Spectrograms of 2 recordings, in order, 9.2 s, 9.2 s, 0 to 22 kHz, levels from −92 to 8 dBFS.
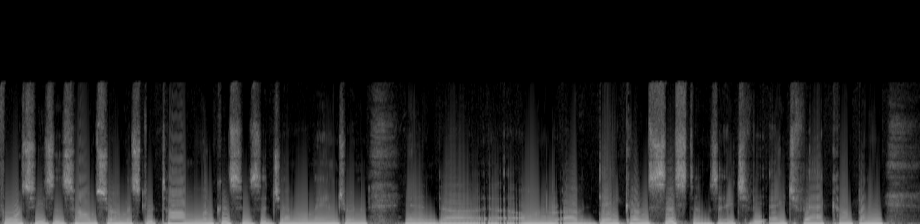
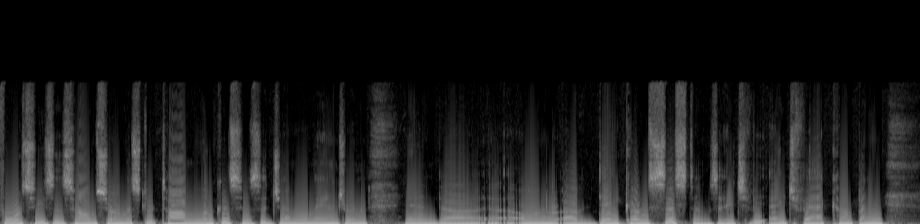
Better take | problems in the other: neither | distortion; heavy; 7 dB below the speech; the same in both

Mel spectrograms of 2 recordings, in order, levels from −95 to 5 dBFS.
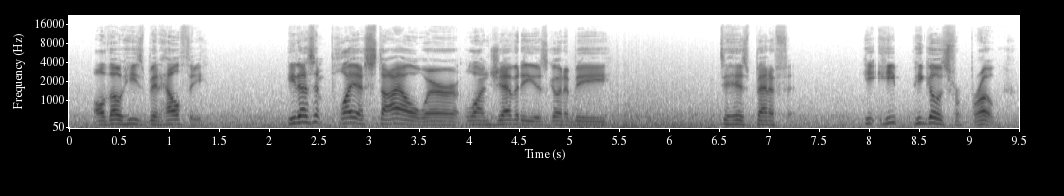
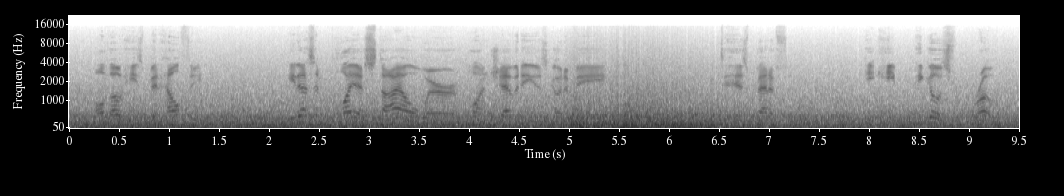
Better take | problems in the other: first | wind noise on the microphone; heavy; 1 dB above the speech; occasional gusts in the first

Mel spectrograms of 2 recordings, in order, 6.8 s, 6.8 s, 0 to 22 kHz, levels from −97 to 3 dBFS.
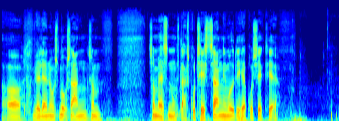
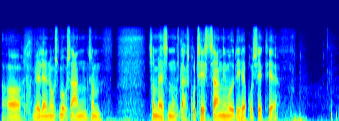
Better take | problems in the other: first | garbled, watery; slightly; nothing above 8 kHz

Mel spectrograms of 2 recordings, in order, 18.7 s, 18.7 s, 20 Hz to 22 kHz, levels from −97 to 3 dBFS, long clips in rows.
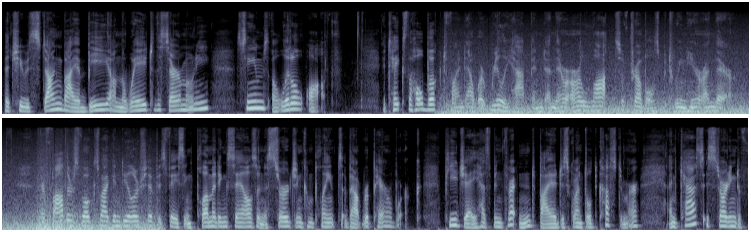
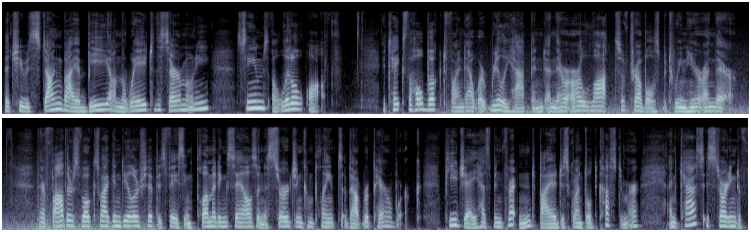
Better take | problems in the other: second | wind noise on the microphone; heavy; from 5.5 to 11 s; 9 dB below the speech; occasional gusts in the second

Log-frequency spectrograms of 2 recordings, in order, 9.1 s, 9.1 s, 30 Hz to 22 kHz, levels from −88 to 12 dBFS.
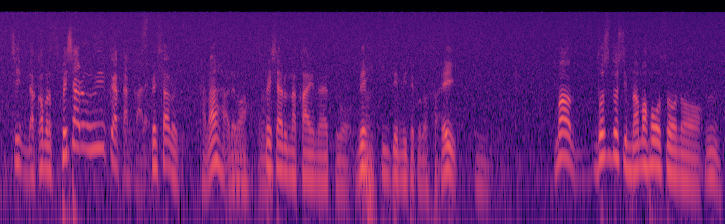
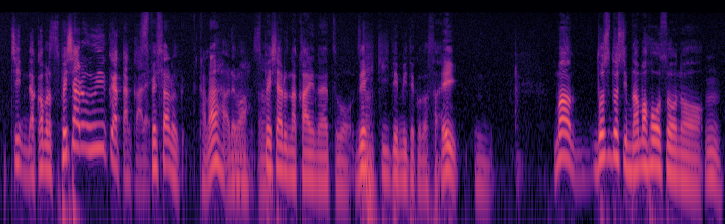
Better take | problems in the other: second | hiss; loud; throughout; 10 dB below the speech; faint in the second

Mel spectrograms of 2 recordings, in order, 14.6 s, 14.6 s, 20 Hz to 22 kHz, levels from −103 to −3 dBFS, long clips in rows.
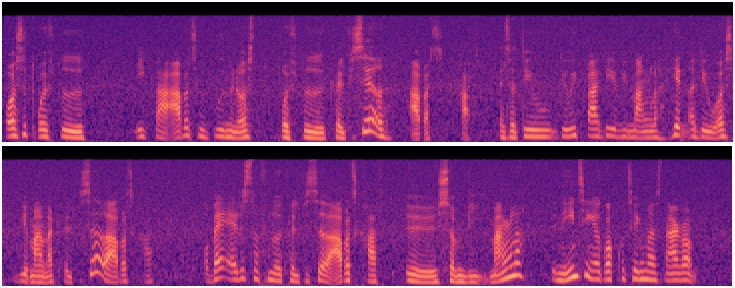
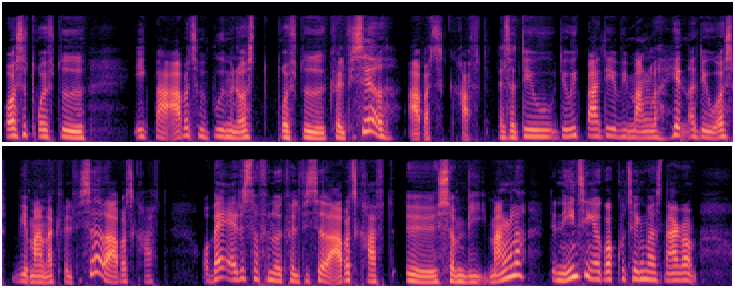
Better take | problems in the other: second | hiss; noticeable; throughout; 20 dB below the speech

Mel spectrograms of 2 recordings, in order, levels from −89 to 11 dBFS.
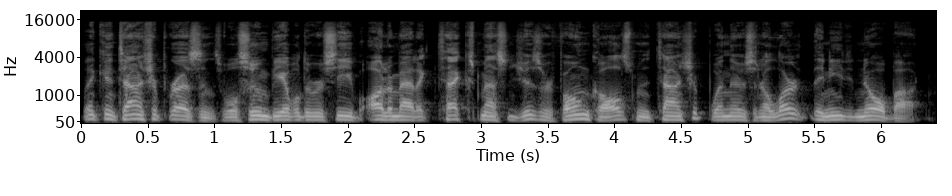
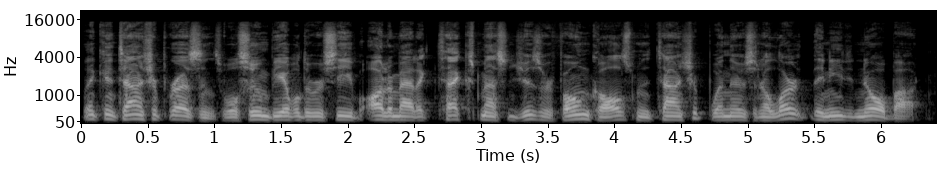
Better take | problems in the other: first | thin; very slightly; fading below 300 Hz

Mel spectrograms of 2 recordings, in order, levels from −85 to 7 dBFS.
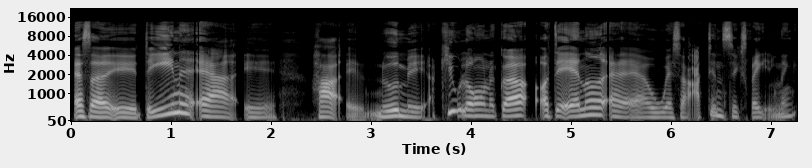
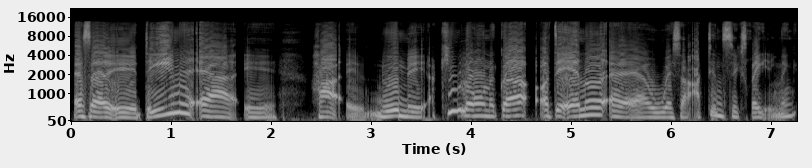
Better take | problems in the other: first | distortion; heavy; 6 dB below the speech

